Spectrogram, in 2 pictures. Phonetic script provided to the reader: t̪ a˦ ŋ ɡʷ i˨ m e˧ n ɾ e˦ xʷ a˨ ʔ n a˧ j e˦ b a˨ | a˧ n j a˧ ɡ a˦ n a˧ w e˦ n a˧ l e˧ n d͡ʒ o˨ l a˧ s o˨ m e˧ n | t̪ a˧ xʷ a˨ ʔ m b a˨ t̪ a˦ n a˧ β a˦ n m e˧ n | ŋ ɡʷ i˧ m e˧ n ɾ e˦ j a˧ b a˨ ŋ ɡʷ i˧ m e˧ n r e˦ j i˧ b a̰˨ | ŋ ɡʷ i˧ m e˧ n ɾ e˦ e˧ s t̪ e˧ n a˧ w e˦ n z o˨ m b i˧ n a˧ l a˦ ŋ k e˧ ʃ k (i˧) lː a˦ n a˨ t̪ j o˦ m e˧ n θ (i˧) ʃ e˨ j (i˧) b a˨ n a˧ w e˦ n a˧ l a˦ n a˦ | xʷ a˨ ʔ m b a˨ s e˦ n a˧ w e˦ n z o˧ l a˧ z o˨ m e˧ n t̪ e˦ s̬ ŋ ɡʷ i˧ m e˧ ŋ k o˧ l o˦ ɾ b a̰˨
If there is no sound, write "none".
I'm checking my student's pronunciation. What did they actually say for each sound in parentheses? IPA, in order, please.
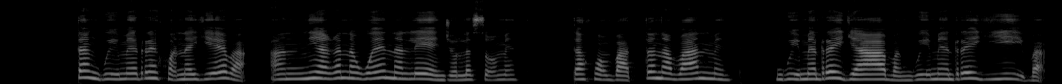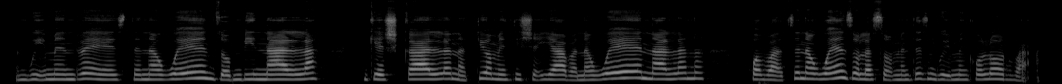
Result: a˧, i˧, a˧

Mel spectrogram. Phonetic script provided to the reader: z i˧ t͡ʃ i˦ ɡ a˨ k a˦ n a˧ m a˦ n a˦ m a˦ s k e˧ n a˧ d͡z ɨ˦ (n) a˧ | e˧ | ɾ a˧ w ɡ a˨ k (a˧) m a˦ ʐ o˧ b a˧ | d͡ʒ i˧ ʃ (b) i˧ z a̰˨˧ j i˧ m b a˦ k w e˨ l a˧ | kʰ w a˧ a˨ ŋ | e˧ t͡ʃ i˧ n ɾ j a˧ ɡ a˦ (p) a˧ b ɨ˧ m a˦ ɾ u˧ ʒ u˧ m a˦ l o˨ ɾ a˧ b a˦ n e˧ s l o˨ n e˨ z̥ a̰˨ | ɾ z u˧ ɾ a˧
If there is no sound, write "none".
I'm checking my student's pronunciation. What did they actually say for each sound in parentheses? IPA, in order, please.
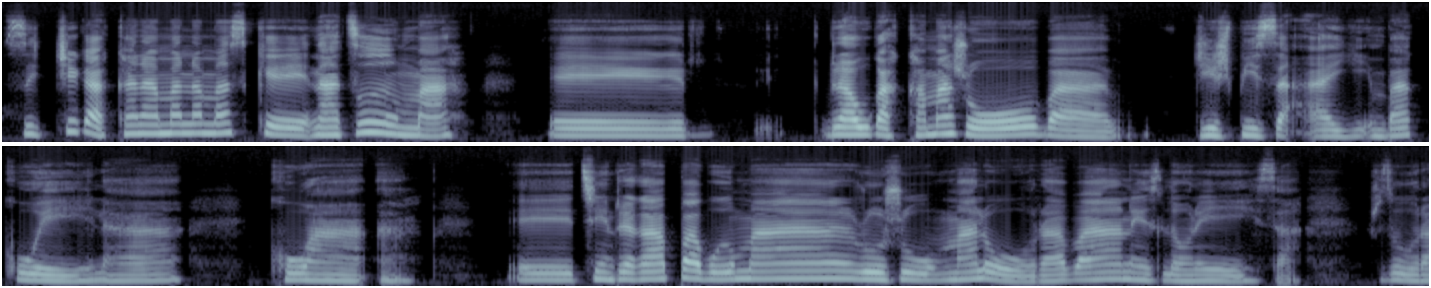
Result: m, a˧, b, p

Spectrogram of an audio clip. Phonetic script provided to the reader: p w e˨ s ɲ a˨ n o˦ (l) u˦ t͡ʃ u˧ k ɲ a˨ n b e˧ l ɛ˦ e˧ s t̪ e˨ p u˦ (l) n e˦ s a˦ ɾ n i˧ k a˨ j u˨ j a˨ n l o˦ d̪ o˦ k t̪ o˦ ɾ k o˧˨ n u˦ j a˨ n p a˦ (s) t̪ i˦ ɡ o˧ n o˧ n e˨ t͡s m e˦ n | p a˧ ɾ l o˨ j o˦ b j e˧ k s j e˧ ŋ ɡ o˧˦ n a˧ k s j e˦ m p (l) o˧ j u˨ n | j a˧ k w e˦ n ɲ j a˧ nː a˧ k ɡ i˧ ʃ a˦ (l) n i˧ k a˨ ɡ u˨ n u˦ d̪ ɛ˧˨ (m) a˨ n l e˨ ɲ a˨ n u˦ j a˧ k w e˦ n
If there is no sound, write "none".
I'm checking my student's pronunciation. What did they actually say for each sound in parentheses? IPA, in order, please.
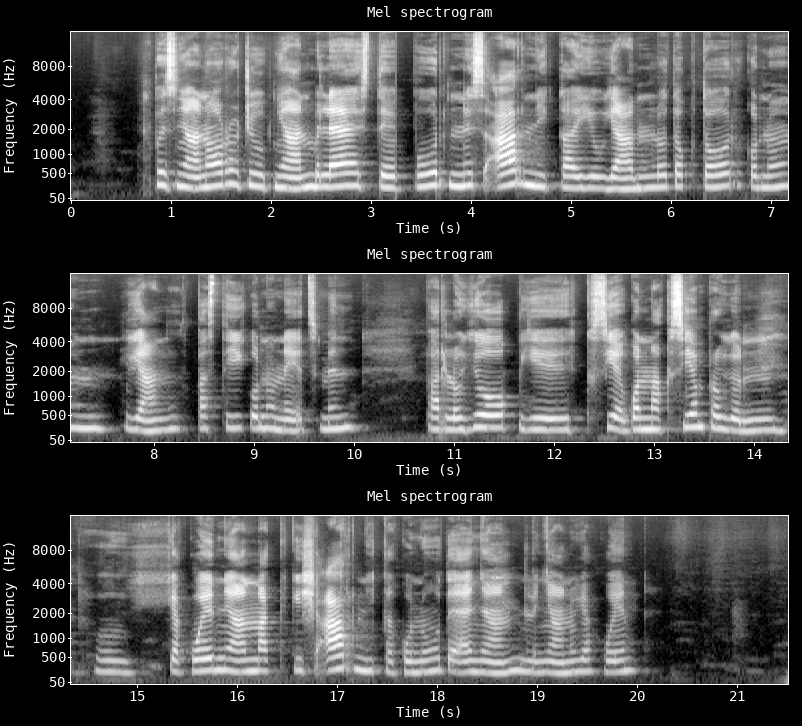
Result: ɾ, ɾ, s, ɾ, ɾ, ɲ

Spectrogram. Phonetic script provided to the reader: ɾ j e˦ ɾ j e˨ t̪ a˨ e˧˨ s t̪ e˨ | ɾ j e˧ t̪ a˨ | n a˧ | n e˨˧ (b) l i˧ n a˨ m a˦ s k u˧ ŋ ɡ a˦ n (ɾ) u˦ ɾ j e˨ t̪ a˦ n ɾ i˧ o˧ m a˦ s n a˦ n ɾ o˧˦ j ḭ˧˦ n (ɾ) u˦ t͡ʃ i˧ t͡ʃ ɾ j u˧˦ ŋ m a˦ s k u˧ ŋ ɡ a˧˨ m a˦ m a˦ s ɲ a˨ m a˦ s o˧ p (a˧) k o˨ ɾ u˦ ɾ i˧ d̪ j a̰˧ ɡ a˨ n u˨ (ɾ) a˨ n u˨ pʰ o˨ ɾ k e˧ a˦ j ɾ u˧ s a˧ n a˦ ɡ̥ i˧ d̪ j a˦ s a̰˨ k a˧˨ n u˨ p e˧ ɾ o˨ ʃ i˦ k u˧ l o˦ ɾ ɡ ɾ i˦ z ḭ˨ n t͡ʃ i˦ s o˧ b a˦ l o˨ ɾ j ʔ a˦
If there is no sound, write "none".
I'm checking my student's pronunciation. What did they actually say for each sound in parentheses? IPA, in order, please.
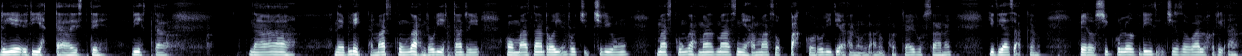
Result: b, ɾ, ɾ, a˧, l

